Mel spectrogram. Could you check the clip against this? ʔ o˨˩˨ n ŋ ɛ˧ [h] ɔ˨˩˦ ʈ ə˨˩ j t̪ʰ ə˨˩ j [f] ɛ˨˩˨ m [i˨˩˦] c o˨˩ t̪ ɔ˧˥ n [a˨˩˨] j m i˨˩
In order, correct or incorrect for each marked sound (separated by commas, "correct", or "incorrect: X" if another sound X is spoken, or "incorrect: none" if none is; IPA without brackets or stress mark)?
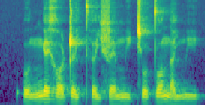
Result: incorrect: ɣ, correct, correct, correct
